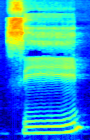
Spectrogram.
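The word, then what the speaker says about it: سين: বাকি দুইটি হরফ নাম হল সিন এবংশিন সিন এবংশিন সিন হরফটি উচ্চারণ ক্ষেত্রে অবশ্যই তিন আলিফ টেনে পড়তে হবে সিন হরফটি বারিক হরফ পাতলা করে উচ্চারণ করতে হবে তাহলে আমার সাথে বলুন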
